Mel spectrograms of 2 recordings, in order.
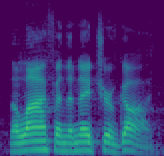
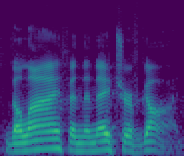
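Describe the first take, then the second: The two takes are said the same way.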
